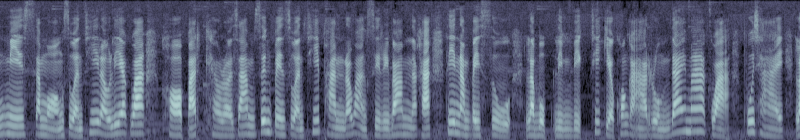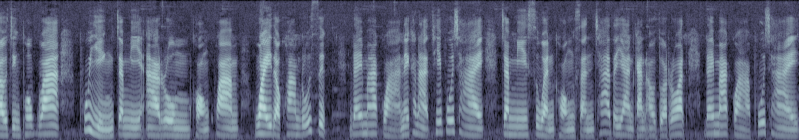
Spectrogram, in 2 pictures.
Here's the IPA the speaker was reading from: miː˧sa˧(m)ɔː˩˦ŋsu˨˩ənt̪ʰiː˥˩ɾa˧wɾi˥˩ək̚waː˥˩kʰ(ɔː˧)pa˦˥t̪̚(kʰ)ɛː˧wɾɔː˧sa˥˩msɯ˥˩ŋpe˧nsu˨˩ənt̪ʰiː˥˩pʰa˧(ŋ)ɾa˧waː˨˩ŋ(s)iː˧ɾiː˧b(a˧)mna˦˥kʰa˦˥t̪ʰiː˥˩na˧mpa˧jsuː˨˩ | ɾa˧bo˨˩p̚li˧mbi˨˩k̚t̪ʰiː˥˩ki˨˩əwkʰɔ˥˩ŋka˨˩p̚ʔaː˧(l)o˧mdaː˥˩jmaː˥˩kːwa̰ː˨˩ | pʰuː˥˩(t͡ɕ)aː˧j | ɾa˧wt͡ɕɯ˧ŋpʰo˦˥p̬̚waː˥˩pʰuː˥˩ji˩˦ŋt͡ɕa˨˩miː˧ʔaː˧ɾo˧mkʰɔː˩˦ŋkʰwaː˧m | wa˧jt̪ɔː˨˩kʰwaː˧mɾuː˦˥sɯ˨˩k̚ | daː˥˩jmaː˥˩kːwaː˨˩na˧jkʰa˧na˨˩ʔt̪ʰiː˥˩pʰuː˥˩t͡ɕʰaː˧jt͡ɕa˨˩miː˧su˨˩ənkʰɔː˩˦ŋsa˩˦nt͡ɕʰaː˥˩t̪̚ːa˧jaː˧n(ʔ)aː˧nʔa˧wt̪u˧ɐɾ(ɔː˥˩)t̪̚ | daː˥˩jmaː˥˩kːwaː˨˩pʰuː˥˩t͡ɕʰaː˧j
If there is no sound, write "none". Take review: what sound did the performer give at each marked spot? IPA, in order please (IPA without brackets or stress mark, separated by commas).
m, ɔː˧, kʰ, n, s, a˥˩, ɾ, t͡ɕʰ, k, ɔː˥˩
